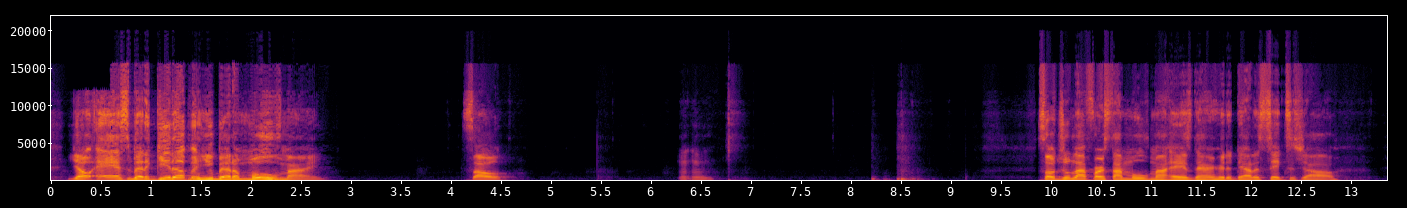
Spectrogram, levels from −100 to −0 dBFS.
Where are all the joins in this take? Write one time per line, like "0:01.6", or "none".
none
